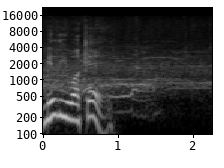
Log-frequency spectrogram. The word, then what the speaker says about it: Milwaukee: It's pronounced Milwaukee, which is Algonquin for the good land.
